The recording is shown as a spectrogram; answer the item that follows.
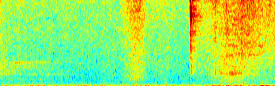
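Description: Low steady rumble of room and microphone noise, with a brief rustle about one and a half seconds in as a person moves close beside the microphone.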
